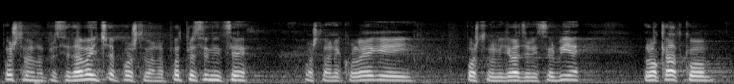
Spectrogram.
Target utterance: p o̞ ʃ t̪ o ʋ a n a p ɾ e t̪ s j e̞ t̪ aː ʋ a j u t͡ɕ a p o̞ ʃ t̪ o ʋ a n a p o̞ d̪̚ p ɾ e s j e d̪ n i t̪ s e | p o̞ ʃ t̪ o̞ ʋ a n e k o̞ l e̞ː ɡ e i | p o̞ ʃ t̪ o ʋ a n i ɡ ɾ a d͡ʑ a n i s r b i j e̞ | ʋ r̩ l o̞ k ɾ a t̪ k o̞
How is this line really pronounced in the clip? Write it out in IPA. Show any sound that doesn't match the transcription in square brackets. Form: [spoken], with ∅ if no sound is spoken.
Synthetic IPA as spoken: p o̞ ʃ t̪ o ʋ a n a p ɾ e t̪ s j e̞ [d̪] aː ʋ a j u t͡ɕ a p o̞ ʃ t̪ o ʋ a n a p o̞ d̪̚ p ɾ e s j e d̪ n i t̪ s e | p o̞ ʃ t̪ o̞ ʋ a n e k o̞ l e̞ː ɡ e i | p o̞ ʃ t̪ o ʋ a n i ɡ ɾ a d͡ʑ a n i s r b i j e̞ | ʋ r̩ l o̞ k ɾ a t̪ k o̞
